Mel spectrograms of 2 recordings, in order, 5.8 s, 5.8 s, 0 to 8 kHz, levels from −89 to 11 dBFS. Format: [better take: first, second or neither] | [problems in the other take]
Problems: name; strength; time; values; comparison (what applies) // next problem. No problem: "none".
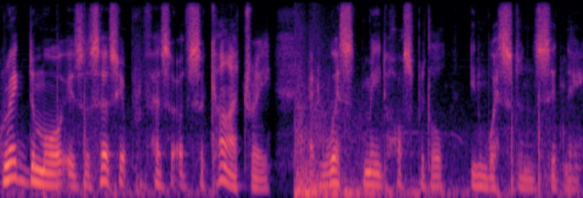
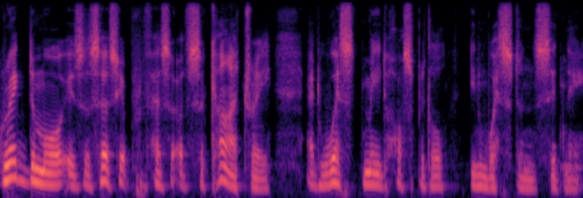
second | background sound (Cheering / Fireworks); 12 dB below the speech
